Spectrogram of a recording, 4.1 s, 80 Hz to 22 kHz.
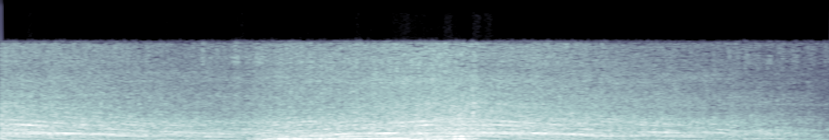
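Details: Toyota 1UZ V8 revving up and falling back, with an uneven, lumpy rough idle underneath; no clear cause identified.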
